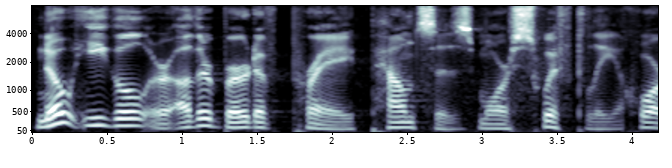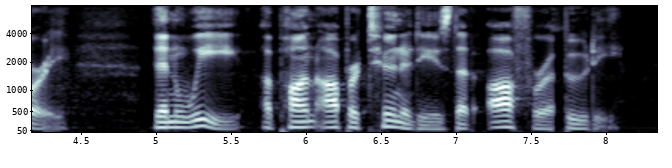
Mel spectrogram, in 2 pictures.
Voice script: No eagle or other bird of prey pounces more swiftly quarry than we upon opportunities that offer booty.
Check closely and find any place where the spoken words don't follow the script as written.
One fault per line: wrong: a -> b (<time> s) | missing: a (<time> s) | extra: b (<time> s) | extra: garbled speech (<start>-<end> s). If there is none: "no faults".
no faults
